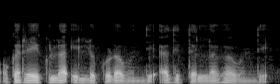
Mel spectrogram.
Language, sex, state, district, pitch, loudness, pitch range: Telugu, male, Telangana, Mahabubabad, 85 Hz, -21 LUFS, 85-90 Hz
